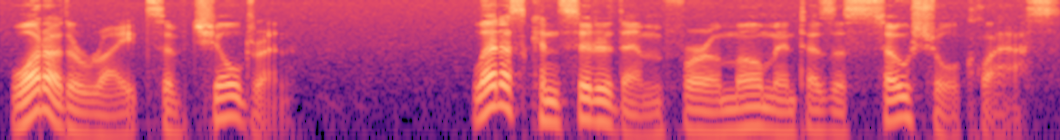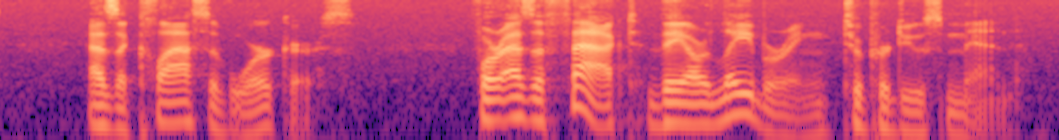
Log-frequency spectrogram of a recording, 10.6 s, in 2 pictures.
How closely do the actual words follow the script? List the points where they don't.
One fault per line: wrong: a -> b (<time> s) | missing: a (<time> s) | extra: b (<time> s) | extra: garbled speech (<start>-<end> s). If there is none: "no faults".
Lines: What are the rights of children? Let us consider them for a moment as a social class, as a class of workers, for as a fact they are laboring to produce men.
no faults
